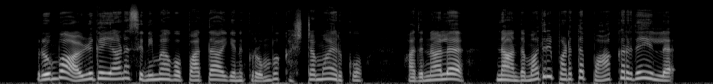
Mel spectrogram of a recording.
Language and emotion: Tamil, sad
